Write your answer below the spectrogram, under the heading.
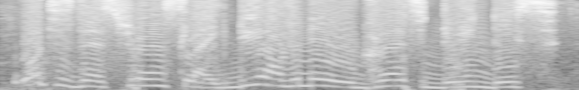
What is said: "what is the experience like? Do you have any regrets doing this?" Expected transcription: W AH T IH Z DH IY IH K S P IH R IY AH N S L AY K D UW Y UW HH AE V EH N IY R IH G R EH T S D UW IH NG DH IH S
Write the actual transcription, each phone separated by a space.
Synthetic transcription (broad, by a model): W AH T IH Z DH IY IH S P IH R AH N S L AY K D UW Y UW HH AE V EH N IY R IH G R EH T D UW IH NG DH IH S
